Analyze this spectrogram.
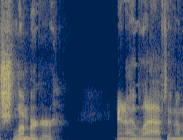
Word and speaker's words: Schlumberger: Now, look, the actual pronunciation is Schlumberger. It sounds much fancier.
